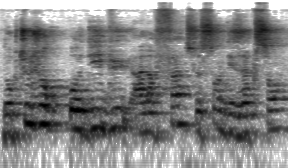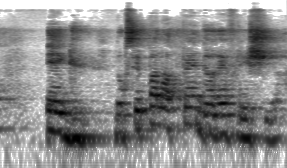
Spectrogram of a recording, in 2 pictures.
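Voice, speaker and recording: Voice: medium pitch, moderate pace, warm tone. A teacher with a Moroccan accent, patiently explaining a grammar lesson and answering their own questions. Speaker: French teacher. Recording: very echoey room, distant mic, faint music.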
